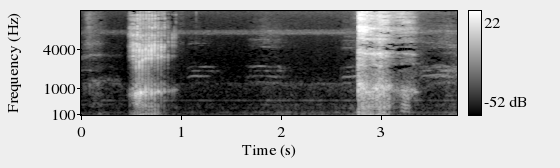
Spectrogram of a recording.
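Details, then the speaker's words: Adult with sleep apnea imitates his own heavy snoring: two loud, rough, rattling snorts separated by a quiet pause of about two seconds. "so I've always had it I think because that's that sound you know when you're"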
